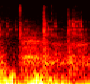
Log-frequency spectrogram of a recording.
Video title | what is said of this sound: Estruturas Viper x RedFly - #ANÁLISE | e não tem barulho de metal solto não tem nada balançando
